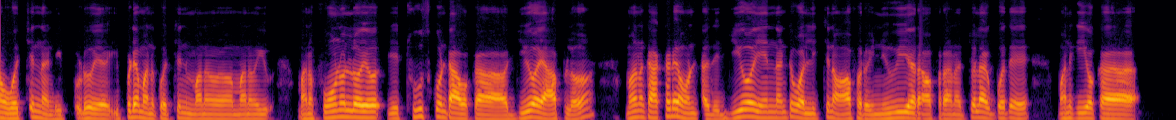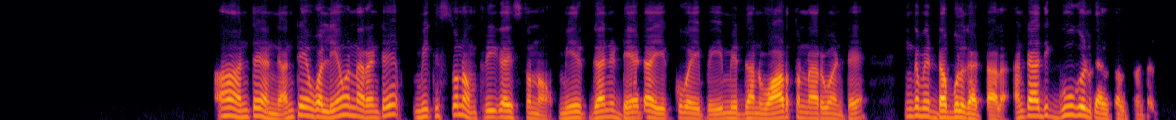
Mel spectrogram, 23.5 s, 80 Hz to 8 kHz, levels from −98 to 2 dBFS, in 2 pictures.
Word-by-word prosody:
వచ్చిందండి. 125 -4 -4
ఇప్పుడు 130 - -4
ఎ - - +4
ఇప్పుడే 155 +8 0
మనకొచ్చింది. 120 +1 -4
మనం 115 0 -2 0.3
మనం 115 0 -3
యు 115 - -7 0.3
మన 115 - -1
ఫోన్నులో 160 +2 +2
యో 150 - +7 0.2
ఇ - - -1
చూసుకుంటా 165 -2 0
ఒక - - -9 0.4
జియో 145 +5 +2
యాప్‌లో, 115 -1 0 0.5
మనకు 155 0 -1
అక్కడే 180 +6 +2
ఉంటది. 115 -4 -4
జియో 165 +5 +1 0.2
ఏందంటే, 145 +2 -5
వాళ్ళు 125 -1 +1
ఇచ్చిన - - -7
ఆఫరు 120 -1 -1
న్యూ 125 +2 -2
ఇయర్ 135 -3 +2
ఆఫర్ 115 +1 -4
అనొచ్చు. 110 0 -7
లేకపోతే 135 +1 -1 0.4
మనకి 130 +1 -5
ఈ 135 - 0
యొకా 125 -1 +2 2.9
ఆ! - - +2
అంతే 165 +4 0
అండి. 120 -4 -2
అంటే 165 +7 0
వాళ్ళు 155 -3 +3
ఏమన్నారంటే, 190 -4 +1 0.3
మీకు 175 +2 -4
ఇస్తున్నాం. 210 -7 -1
ఫ్రీగా 160 +1 0
ఇస్తున్నాం. 135 -2 -6 0.2
మీరు 145 +2 +1
గాని 155 +2 +3
డేటా 145 +4 +1 0.2
ఎక్కువైపోయి, 120 -2 -3
మీరు 130 -3 -2
దాన్ని 130 -2 0
వాడుతున్నారు 130 -1 +3
అంటే, 105 - -4 0.5
ఇంక 180 +3 -1
మీరు 180 - -1
డబ్బులు 155 0 +6
గట్టాల. - - +1
అంటే 160 +7 +1
అది 200 +2 -5
గూగుల్‌కి 205 -5 +3
యేళ్తుంటా‌ది. 120 - -6
140 Hz, 150 wpm, -22 LUFS, 120-160 Hz, 2.9 s, యో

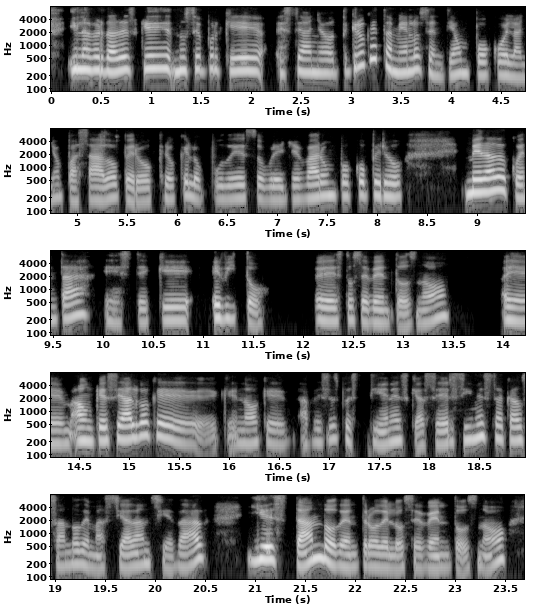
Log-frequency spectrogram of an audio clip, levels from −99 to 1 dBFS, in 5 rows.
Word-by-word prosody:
y 280 0 +4
la 280 -1 +8
verdad 260 -2 +5
es 275 -2 +2
que 290 0 +4
no 260 +2 +3
sé 280 +2 -3
por 275 0 -6
qué 260 -1 +3
este 230 +3 -4
año 235 -1 +1 0.2
creo 330 +3 +3
que - - +5
también 245 -6 +2
lo 280 +1 +1
sentía 210 -4 -5
un 225 +1 -3
poco 205 0 -3
el 200 - -1
año 185 +3 -6
pasado, 175 +1 -2
pero 165 -2 -3
creo 185 -3 -6
que 225 - -5
lo 190 -5 -3
pude 190 +2 -5
sobrellevar 185 +2 -2
un 225 0 -2
poco, 220 +1 -3
pero 220 -2 -1 0.6
me 260 +2 +8
he - - +8
dado 290 +2 +7
cuenta, 215 +5 0
este, 175 0 -9
que 195 +2 -1 0.2
evito 215 - -1 0.5
estos 190 0 -1
eventos, 170 -5 -3
¿no?, 195 +8 -3 0.5
eh, 185 -2 0
aunque 210 0 +3
sea 225 +1 +4
algo 265 +5 +4
que 220 -10 -1
que - - -10
no 185 0 -3
que 175 -3 -7
a - - -10
veces, 195 +5 -9
pues, 220 -6 -8
tienes 195 +4 -4
que - - -9
hacer, 175 +3 -4
sí 220 +3 -4
me 245 +3 +3
está 245 -3 -3
causando 195 -4 -2
demasiada 165 0 -3
ansiedad 185 - -2 0.4
y 250 +1 +7
estando 230 -1 +5
dentro 170 0 -1
de 165 -1 0
los 150 +2 -6
eventos, 155 -2 -3
¿no?, 225 +12 -2
205 Hz, 170 wpm, -23 LUFS, 180-240 Hz, 0.6 s, la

